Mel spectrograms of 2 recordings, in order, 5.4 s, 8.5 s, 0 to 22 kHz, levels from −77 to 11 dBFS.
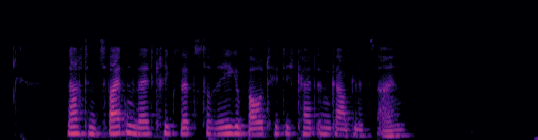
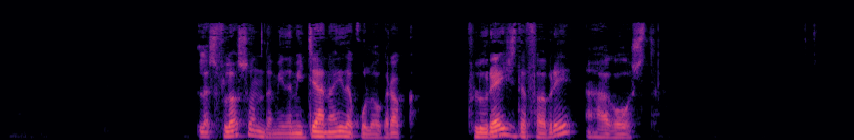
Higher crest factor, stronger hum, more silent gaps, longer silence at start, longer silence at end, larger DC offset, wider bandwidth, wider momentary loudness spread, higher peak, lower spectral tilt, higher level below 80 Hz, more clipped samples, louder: about the same, 22 dB vs 24 dB; neither; first, 0.59-0.65 s, 4.16-4.69 s, 4.78-5.01 s, 5.07-5.32 s vs none; second, 0.15 s vs 1.95 s; second, 0 s vs 2.1 s; neither; second, 7.4 kHz vs 11.5 kHz; about the same, 11 LU vs 11 LU; second, -16 dBFS vs -4 dBFS; about the same, -5 dB/octave vs -5 dB/octave; second, -72 dBFS vs -56 dBFS; neither; second, -37 LUFS vs -26 LUFS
